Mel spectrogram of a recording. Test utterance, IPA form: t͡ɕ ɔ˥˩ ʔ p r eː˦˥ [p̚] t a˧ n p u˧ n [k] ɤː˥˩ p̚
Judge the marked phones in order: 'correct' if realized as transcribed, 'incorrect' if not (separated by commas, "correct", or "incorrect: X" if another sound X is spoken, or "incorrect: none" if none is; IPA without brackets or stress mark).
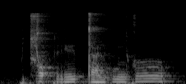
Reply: correct, correct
